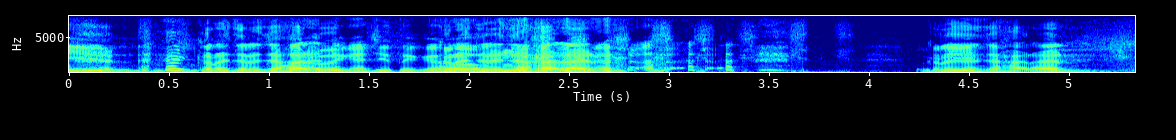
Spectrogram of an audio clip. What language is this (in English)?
Malay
